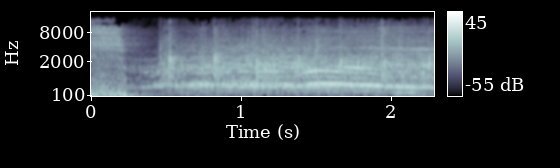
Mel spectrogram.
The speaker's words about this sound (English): Not bad, not bad cheer for Monday evening. After England defeat, that's not bad.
